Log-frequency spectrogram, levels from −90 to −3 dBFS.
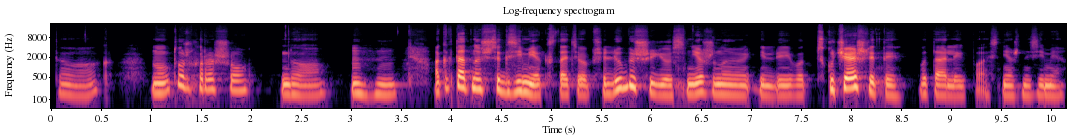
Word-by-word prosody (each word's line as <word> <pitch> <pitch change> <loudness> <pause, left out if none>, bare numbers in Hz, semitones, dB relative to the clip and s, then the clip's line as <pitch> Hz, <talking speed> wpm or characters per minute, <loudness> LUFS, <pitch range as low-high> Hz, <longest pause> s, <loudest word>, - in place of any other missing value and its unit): Так, 145 +1 -10 0.4
ну, 160 +2 +2
тоже 260 -2 -1
хорошо, 200 -3 -4 0.3
да, 145 0 -3 0.3
мгм. 150 -1 -3 0.3
А - - 0
как 225 - -7
ты - - +7
относишься 220 -3 +4
к 175 - -3
зиме, 170 -4 +4
кстати, 145 0 -3
вообще? 140 +2 -4
Любишь 230 - +2
её 145 -3 +1
снежную 150 -3 0
или, 140 0 -3
вот, 140 0 -8
скучаешь 230 +3 +6
ли 175 - +5
ты 140 -3 -5
в 155 - -4
Италии 140 -3 -2
по - - -11
снежной 140 0 -6
зиме? 135 -1 -5
150 Hz, 160 wpm, -23 LUFS, 140-190 Hz, 0.4 s, ты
